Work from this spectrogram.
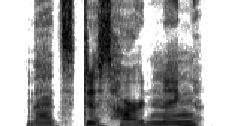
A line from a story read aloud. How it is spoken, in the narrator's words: she said dryly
